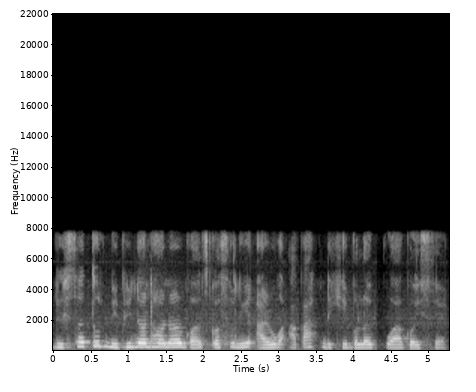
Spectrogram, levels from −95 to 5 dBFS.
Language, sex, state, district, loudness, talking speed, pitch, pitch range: Assamese, female, Assam, Kamrup Metropolitan, -17 LUFS, 100 wpm, 225 Hz, 210-245 Hz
